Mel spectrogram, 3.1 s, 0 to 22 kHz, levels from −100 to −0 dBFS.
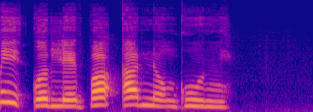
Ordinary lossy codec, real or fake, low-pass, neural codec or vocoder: none; fake; none; codec, 44.1 kHz, 1.7 kbps, Pupu-Codec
